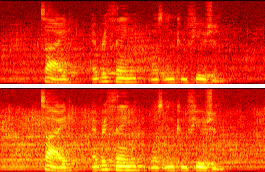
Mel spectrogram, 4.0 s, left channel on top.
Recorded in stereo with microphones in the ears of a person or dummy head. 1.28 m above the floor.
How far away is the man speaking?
About 1.3 m.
